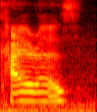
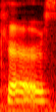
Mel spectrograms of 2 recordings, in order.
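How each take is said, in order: First: The name sounds like Cairo ending in eh. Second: The name lacks the Cairo-like sound. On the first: The speaker calls it right. "it's like Cairo, but it's an E instead of an O" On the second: The speaker calls it wrong. "most people pronounce it Cares"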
